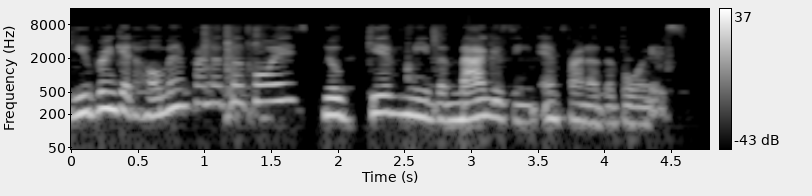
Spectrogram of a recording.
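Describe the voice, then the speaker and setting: A woman's voice: mid-range voice, lively intonation, moderate pace, a little hiss or hum, natural voice. Lady reading a mean bossy old grandma in a play, kinda muffled recording. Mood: cold, commanding. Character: stern, bitter, domineering old German-born grandmother. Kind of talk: reading a stage play aloud. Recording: dull, muffled lo-fi audio.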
